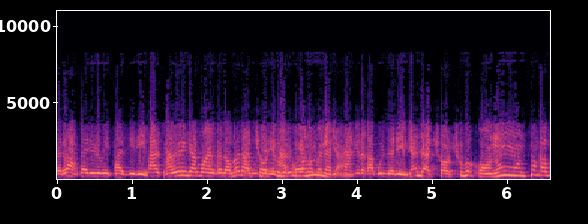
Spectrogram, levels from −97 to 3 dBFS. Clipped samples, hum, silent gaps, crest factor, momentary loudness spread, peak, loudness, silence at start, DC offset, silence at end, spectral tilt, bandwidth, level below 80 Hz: under 0.1%; none; none; 10 dB; 4 LU; -14 dBFS; -24 LUFS; 0 s; under 0.1%; 0 s; -7 dB/octave; 8 kHz; -58 dBFS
